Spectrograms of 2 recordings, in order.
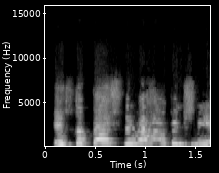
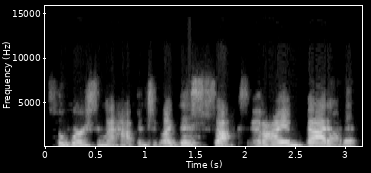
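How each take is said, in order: First: Elated, high-pitched gush; squealy mock elation; acted high. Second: Deflated, lower-energy grumble; acted low. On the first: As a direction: play being on top of the world, pitch way up. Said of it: "we have our highs". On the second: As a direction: play being down in the dumps. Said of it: "and then we have our lows".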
